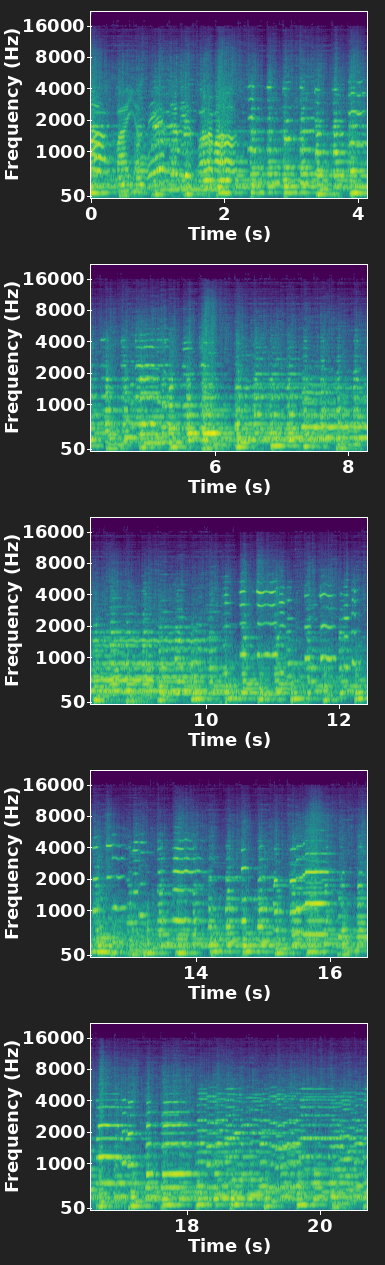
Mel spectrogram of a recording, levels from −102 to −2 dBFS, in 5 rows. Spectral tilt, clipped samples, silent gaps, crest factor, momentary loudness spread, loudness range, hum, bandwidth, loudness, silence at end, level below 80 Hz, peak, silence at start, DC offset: -7 dB/octave; under 0.1%; none; 14 dB; 7 LU; 3 LU; none; 10 kHz; -16 LUFS; 0 s; -36 dBFS; 0 dBFS; 0 s; under 0.1%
